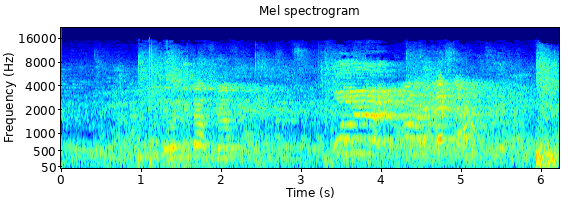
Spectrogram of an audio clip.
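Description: Young girls shout and call out to each other in a large echoing gym.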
